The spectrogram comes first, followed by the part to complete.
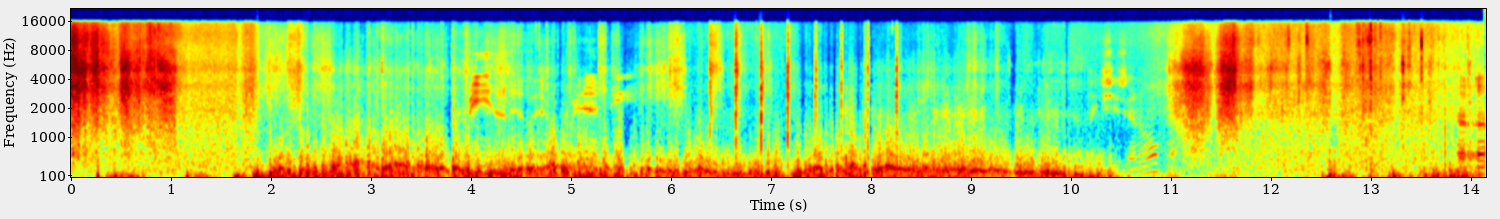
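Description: Wind gusting against the microphone, with a run of small crackling clicks as caked snow and ice are wiped off a frozen truck's window and door by a gloved hand.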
